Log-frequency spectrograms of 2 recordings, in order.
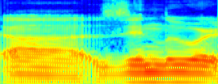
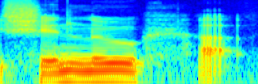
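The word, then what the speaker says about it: Xin Liu: it people are saying I'm saying it xin lure and it should be shin lu again i'm just i'm you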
